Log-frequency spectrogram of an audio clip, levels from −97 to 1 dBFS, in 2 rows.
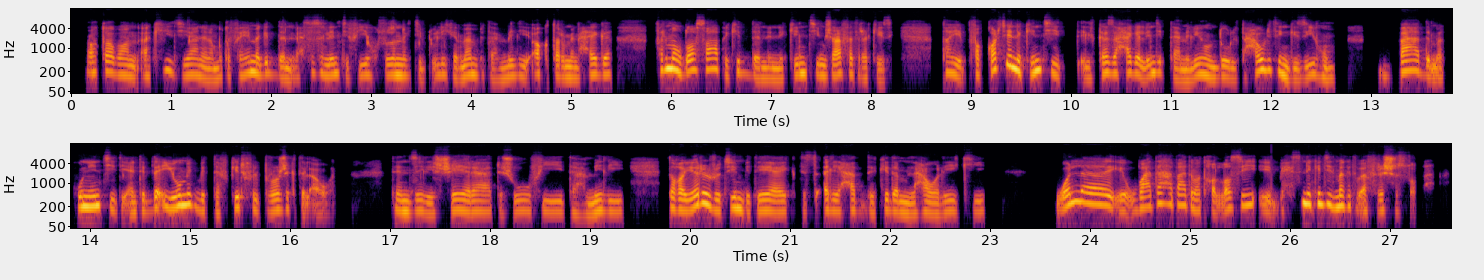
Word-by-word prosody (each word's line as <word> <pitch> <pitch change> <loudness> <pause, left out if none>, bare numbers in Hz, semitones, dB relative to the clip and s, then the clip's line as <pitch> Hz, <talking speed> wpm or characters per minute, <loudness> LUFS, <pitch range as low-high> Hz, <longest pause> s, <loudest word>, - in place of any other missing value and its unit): آه 185 -2 0
طبعًا، 170 -7 0
أكيد 190 +7 -5
يعني 165 -3 -2
أنا 125 - -3
مُتفهِّمة 165 +8 -1
جدًا 175 -5 -4
الإحساس 185 +8 -7
اللي 165 -2 0
أنت 175 - -6
فيه، 165 +2 -5
خصوصًا 165 0 -4
إن 165 - +2
أنت 155 -3 -8
بتقولي 165 +7 -8
كمان 160 +1 -2
بتعملي 150 0 -6
أكتر 150 +1 -1
من 140 -1 -1
حاجة، 170 +2 0 0.4
فالموضوع 230 -3 +7
صعب 240 +2 +2 0.2
جدًا 185 -7 -3
إنِّك 130 +1 -5
أنت 180 -1 -2
مش 160 -1 -1
عارفة 175 +2 +4
تركزي. 135 -6 -8 0.5
طيب، 175 -7 -2
فكّرتِ 230 - +1
إنِّك 245 -10 +7
أنتِ 225 +3 +5 0.4
الكذا 185 +8 -1
حاجة 185 0 +1
اللي - - 0
أنتِ 195 - -1
بتعمليهم 140 +1 -2
دُول، 140 -3 -1
تحاولي 230 - +2
تنجزيهم 145 - -3 0.7
بعد 215 0 +4
ما - - -2
تكوني 205 +1 +6
أنتِ 220 -5 +2
ت - - -10
يعني 140 - -3
تبدئي 155 +7 +1
يومِك 225 +5 +6
بالتفكير 155 +3 -3
في 165 - -4
الproject 165 +3 -1
الأول؟ - - -5 0.6
تنزلي 150 -3 -2
الشارع، 150 +2 +1
تشوفي، 150 -1 -5
تعملي، 145 +2 -4 0.4
تغيّري 185 +7 +5
الروتين 185 -2 +1
بتاعِك، 145 0 0
تسألي 155 -1 -3
حد 160 -3 -4
كده 160 -2 0
من 140 - -1
اللي 130 0 -2
حواليكِ 145 +1 -3 0.9
والّا 255 -4 +5
ي 210 - +1
وبعدها 240 +7 +1
بعد 230 -4 0
ما 160 - 0
تخلّصي 205 +9 -1
آآ - - -3
بحيث - - -5
إنِّك 250 0 +5
أنتِ 245 -1 +4
دماغِك 210 0 +3
تبقى - - -1
fresh - - +4
الصبح. - - -11
165 Hz, 170 wpm, -23 LUFS, 145-195 Hz, 0.9 s, فالموضوع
